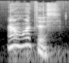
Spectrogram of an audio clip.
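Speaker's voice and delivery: put-on high, soft child's whine; a picky kid turning down lunch; whiny kid. Child refuses mama's lunch with a high soft whine.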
